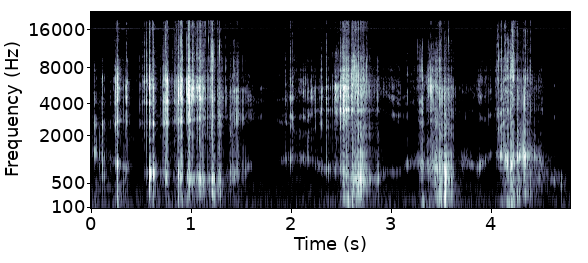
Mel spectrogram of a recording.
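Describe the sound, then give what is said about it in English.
Fried tortilla chips crunch between the teeth in a few separate bursts of crisp, brittle chewing, fairly quiet, with short pauses between bites. “our neighbors in Mexico make a delightful snack similar to the potato chip, made from fried tortillas.”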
